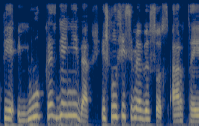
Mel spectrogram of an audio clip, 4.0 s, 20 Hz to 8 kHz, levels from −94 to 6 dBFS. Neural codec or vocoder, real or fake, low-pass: none; real; 7.2 kHz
